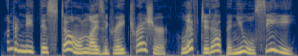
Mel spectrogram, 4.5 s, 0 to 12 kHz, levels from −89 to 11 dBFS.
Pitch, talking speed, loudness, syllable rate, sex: 270 Hz, 190 wpm, -15 LUFS, 5.1 syllables/s, female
